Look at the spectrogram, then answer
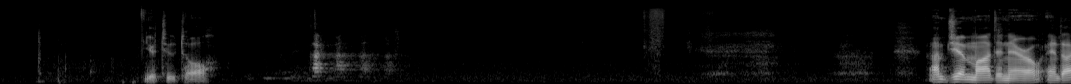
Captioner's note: laughter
